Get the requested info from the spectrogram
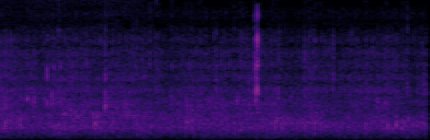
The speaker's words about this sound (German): Hey, lasst uns nochmal unserer ganzen Church Family einfach nochmal einen riesen Applaus geben.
